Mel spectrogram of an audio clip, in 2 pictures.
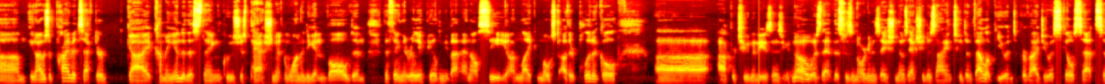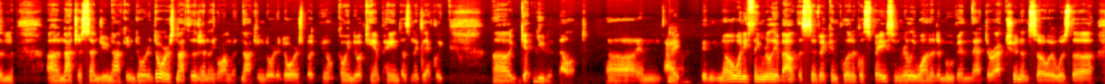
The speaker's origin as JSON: {"language": "English", "town": "Northbrook", "region": "Illinois", "country": "United States", "tie": "born or raised there", "moved": "as an adult", "lives_now": "Chicago, United States", "said": "I grew up in the North Shore of Chicago, a suburb called Northbrook."}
